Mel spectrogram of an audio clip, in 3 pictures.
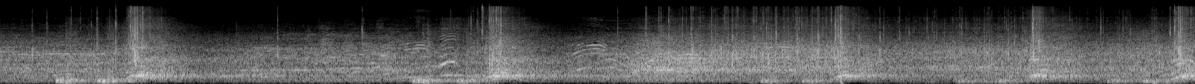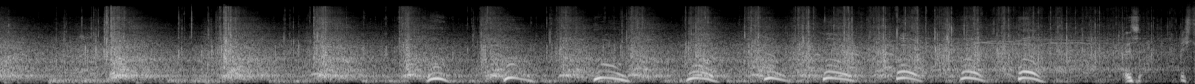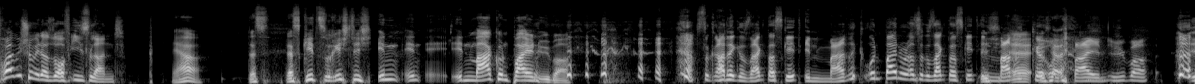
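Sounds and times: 
synchronized claps: 0.0s - 1.9s, 2.7s - 24.0s
deep group shout: 0.0s - 23.7s
played-in crowd cheering: 0.0s - 25.0s, 29.3s - 31.6s, 33.6s - 35.8s
laughter: 5.8s - 9.0s, 16.1s - 22.5s, 27.7s - 28.5s, 29.1s - 32.6s, 33.6s - 35.8s
speech: 24.0s - 30.1s, 30.8s - 35.8s.

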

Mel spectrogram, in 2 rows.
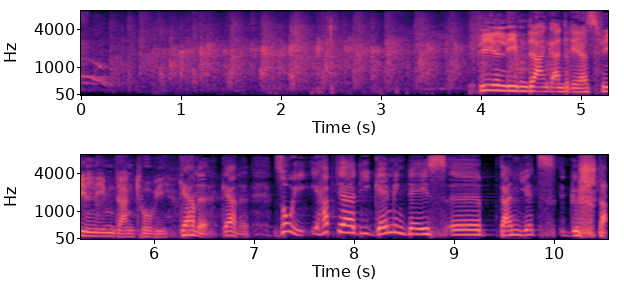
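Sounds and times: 
audience applause: 0.0s - 5.8s
speech: 4.0s - 10.5s.

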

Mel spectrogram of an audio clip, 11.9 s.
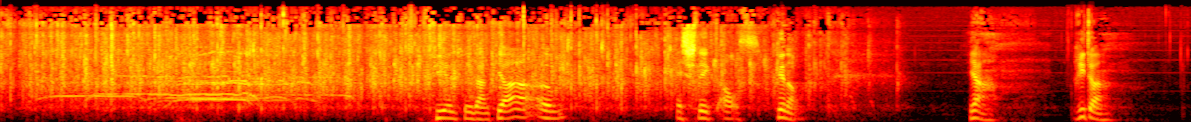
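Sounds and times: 
audience applause: 0.0s - 9.0s
faint whistles and cheers: 0.2s - 3.9s
speech: 4.4s - 5.8s, 6.8s - 8.1s, 9.7s - 10.0s, 10.8s - 11.2s.

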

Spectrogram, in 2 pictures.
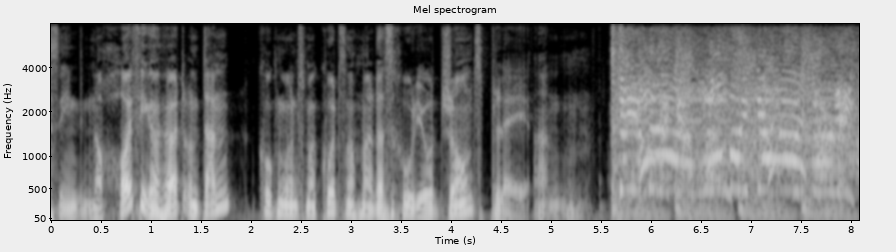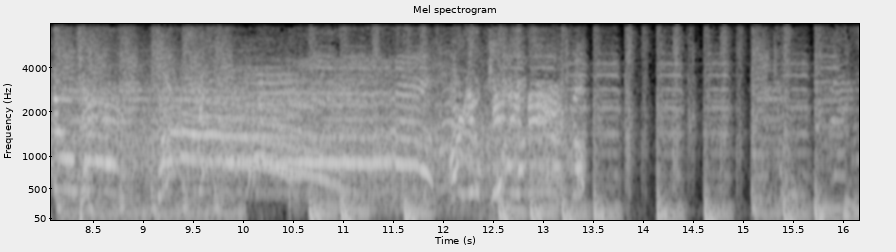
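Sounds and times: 
speech: 0.0s - 5.7s
layered yelling and whooping voices: 5.6s - 13.4s
pounding beat of custom audio drop jingle: 5.6s - 16.0s.

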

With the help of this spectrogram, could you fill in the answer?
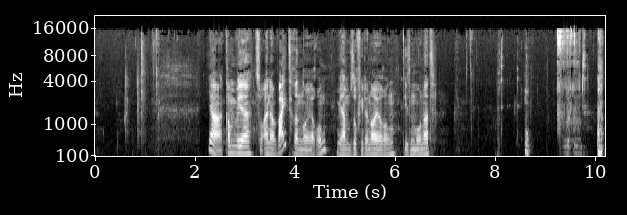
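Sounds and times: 
speech: 2.3s - 6.9s, 8.6s - 8.8s, 9.4s - 9.9s
person spitting out ice cubes: 8.6s - 10.1s.

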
